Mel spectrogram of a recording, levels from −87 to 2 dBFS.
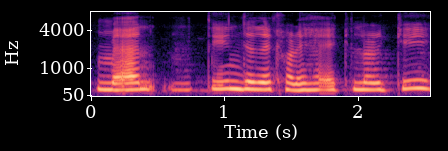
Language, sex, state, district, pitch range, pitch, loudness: Hindi, female, Haryana, Charkhi Dadri, 235-265 Hz, 245 Hz, -14 LUFS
